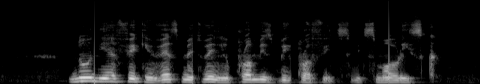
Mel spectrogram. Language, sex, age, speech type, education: Nigerian Pidgin, male, 30-45, spontaneous, tertiary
